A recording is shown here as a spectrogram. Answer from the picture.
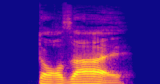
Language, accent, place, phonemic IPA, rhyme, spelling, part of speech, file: German, Germany, Berlin, /dɔʁˈzaːl/, -aːl, dorsal, adjective, De-dorsal.ogg
- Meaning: dorsal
